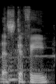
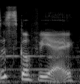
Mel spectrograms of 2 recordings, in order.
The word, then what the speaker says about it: Escoffier: Look at Escafie. Your turn. Hello, everyone. My name is Emily Cass, and I voice Escoffier. I'm so excited to be Escoffier? here. Oh, that's how you say it.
